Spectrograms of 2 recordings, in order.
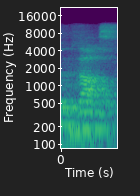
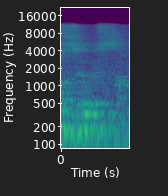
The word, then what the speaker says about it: thus: watch watching yeah uh the word uh thus is pronounced thus not Zeus yeah but yeah thinkful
